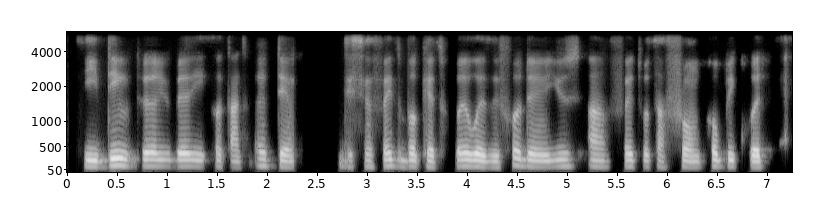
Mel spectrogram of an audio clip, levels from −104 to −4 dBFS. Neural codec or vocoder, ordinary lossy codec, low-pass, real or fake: codec, 24 kHz, 0.9 kbps, WavTokenizer, large speech release; none; 5.4 kHz; fake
